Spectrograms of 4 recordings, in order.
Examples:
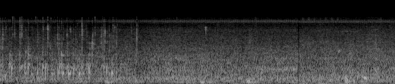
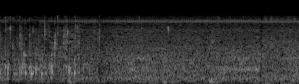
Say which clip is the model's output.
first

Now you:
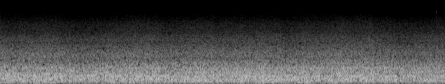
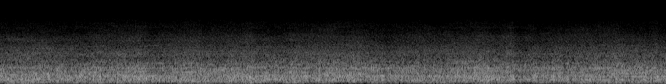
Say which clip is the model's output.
second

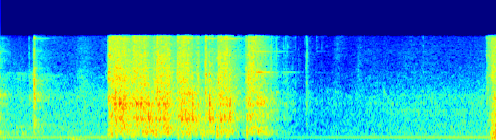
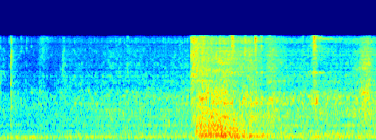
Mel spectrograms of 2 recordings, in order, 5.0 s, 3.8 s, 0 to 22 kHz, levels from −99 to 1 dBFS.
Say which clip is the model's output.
second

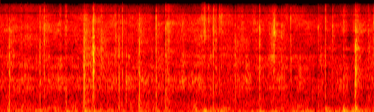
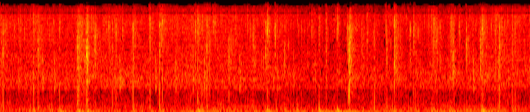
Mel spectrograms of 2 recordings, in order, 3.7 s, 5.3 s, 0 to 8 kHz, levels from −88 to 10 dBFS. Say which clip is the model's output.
first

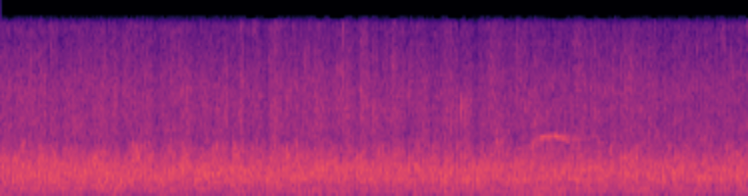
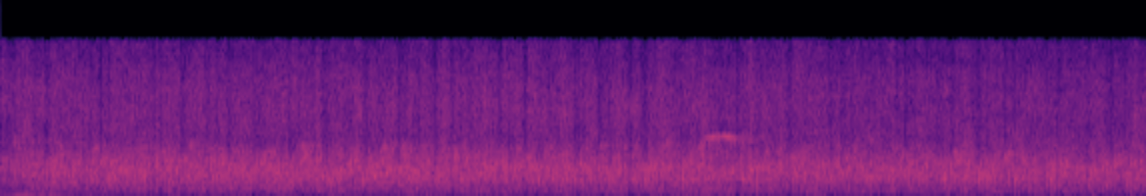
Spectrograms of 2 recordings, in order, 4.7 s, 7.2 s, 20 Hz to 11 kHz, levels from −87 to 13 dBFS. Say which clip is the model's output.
second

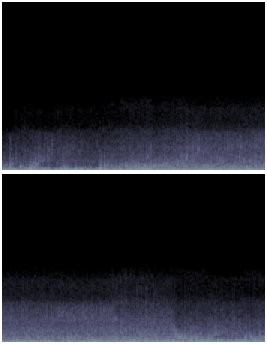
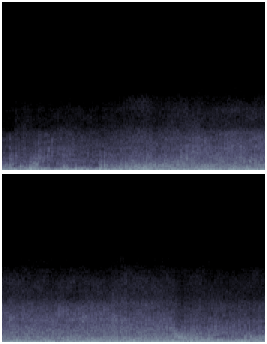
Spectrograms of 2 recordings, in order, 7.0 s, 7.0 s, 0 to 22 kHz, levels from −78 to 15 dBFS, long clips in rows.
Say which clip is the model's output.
second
